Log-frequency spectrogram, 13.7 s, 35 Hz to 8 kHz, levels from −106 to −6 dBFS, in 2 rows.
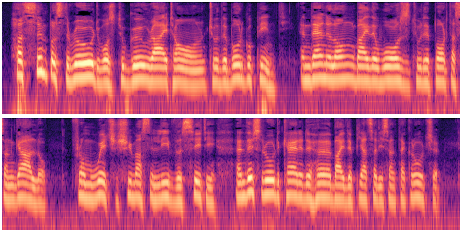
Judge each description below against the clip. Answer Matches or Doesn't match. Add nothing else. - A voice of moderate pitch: Matches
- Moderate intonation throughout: Matches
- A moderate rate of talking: Matches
